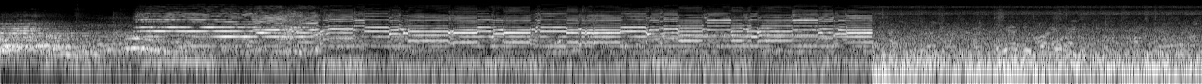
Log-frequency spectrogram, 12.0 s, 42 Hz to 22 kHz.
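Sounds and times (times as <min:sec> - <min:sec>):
bagpipe playing a tune: 0:01.4 - 0:08.8.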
